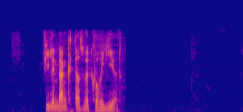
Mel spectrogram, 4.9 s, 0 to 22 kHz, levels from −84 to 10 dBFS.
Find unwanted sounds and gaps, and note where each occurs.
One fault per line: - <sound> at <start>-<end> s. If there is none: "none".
none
